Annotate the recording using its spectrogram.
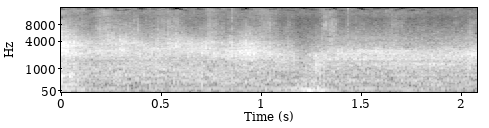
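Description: A steady low mechanical hum, with a faint dull bump about a second and a quarter in.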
